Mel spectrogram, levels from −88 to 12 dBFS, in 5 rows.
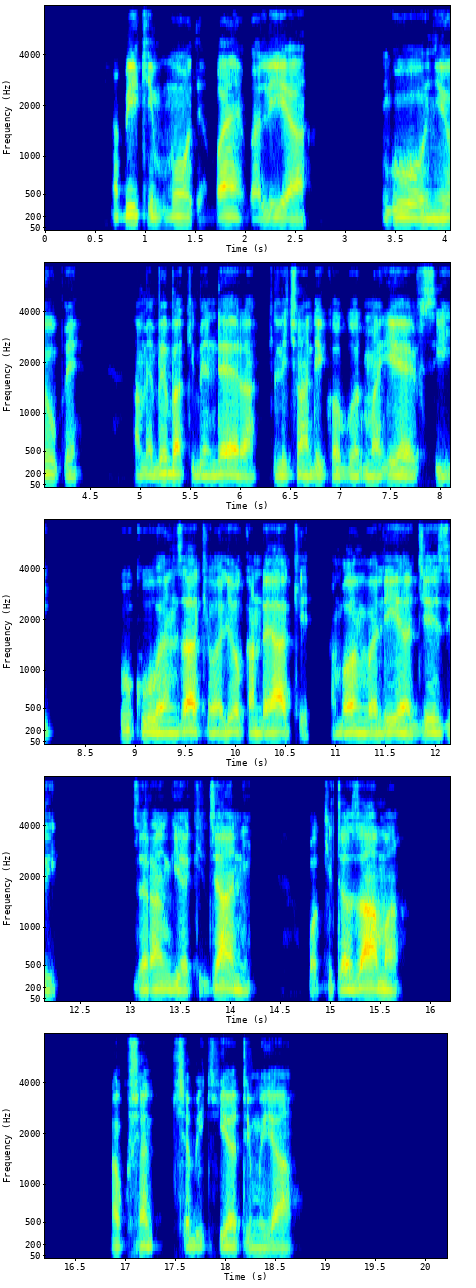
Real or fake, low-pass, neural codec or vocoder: fake; 7.2 kHz; codec, 16 kHz, 16 kbps, FunCodec, trained on LibriTTS, 50 frames a second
